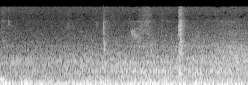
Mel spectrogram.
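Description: Faint outdoor background: a low steady rumble with a few faint, brief high clicks.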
